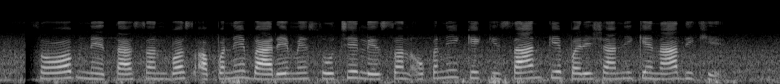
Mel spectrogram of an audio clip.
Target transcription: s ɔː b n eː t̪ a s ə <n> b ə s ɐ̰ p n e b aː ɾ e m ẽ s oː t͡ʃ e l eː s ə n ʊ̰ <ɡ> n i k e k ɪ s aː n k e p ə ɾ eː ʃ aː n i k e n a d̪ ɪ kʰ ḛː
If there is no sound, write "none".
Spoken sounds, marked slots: n, k

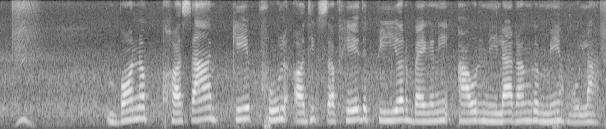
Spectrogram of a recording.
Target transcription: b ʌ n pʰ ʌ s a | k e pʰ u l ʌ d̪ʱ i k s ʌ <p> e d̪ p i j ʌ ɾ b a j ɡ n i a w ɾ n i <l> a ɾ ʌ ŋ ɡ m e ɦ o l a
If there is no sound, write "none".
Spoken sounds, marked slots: pʰ, l

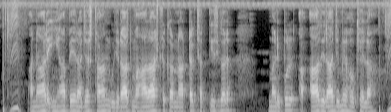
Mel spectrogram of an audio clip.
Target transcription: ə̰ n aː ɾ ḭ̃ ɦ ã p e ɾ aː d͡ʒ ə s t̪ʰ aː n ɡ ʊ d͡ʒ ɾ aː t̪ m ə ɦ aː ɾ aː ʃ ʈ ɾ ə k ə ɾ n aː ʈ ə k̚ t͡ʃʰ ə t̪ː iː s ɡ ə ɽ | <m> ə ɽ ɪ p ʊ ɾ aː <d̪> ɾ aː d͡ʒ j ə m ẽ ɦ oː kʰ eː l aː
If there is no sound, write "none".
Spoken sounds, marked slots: m, d̪

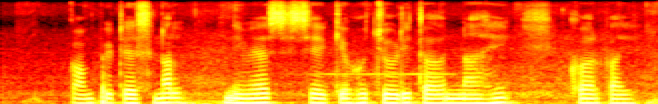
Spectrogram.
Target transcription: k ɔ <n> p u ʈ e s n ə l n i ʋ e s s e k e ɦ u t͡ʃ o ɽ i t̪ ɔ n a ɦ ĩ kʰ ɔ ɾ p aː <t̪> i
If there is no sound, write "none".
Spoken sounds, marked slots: m, none

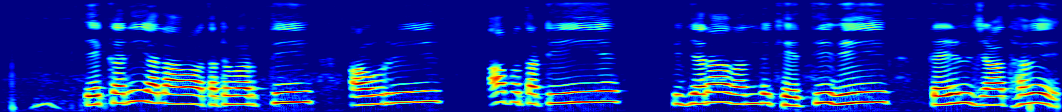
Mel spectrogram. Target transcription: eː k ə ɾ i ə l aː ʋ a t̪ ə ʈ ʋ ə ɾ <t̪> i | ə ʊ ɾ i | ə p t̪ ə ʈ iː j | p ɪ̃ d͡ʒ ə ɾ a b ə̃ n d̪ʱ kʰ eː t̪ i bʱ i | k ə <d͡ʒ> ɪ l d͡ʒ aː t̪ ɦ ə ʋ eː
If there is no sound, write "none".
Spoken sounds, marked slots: t̪, none

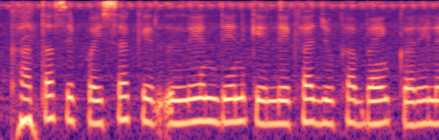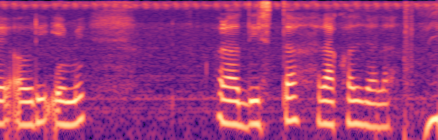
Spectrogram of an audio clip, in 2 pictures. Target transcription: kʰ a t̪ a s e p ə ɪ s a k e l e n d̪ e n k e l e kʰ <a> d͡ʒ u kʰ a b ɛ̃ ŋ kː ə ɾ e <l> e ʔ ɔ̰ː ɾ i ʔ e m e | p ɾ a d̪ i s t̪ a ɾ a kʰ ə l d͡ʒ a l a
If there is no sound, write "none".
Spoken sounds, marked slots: a, l

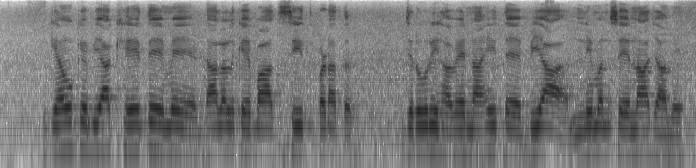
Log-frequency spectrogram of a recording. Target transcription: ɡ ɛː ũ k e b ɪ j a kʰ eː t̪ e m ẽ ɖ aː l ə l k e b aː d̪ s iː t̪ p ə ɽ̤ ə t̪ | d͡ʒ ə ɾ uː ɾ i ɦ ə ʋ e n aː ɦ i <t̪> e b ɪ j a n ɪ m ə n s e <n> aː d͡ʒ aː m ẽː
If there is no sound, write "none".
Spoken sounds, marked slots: t̪, n

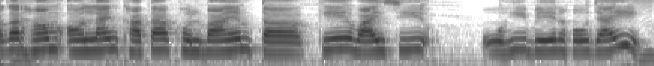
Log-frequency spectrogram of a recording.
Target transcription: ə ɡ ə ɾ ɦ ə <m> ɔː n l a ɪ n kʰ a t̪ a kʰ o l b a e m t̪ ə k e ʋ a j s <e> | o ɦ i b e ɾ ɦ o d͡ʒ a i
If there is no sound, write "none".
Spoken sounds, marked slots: m, i

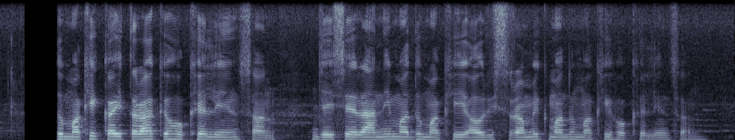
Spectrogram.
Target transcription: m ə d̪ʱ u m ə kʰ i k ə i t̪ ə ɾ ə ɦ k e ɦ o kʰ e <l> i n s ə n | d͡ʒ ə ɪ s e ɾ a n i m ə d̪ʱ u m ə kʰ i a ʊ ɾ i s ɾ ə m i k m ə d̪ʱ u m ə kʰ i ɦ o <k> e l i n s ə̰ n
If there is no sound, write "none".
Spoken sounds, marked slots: l, kʰ

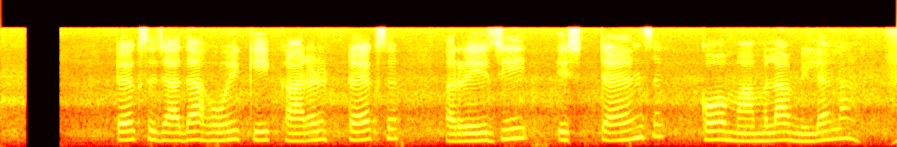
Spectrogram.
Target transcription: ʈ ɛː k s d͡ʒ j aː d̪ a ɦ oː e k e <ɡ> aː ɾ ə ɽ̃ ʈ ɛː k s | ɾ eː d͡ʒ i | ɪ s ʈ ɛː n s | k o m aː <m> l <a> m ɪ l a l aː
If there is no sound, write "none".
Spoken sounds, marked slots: k, m, a

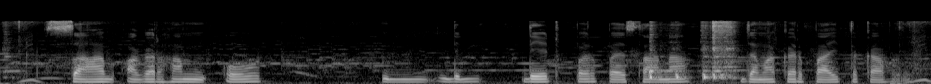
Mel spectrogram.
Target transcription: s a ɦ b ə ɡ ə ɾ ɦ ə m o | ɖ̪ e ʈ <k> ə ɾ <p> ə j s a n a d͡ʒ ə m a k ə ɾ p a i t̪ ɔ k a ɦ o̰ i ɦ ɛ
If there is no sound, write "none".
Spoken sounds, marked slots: p, p

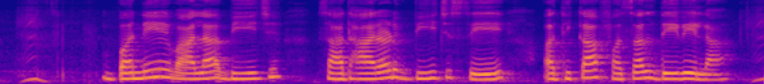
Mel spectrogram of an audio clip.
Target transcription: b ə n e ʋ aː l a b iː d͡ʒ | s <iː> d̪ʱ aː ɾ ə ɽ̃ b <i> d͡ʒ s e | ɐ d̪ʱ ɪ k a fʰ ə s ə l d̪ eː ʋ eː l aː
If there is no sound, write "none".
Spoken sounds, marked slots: aː, iː

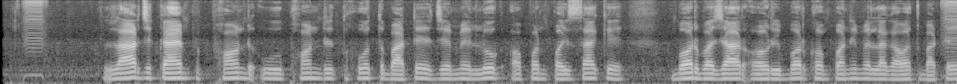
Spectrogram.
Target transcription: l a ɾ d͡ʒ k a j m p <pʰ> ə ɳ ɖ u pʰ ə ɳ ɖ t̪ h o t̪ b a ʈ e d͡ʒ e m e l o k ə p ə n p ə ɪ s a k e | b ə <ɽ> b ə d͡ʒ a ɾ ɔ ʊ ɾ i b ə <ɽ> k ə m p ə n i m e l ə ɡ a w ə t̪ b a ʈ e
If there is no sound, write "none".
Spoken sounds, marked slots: pʰ, ɾ, ɾ

